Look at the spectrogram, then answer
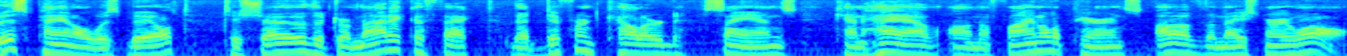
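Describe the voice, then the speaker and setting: A man's medium-pitched voice with ordinary pitch variation. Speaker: mason demonstrating techniques. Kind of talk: instructional demonstration. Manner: slow, deliberate.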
